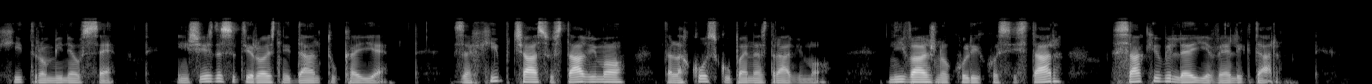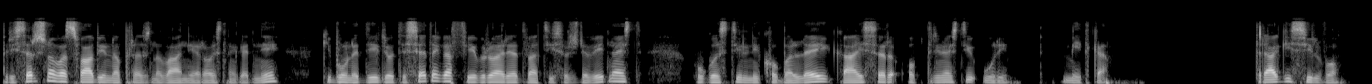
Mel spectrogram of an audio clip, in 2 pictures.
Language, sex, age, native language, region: Slovenian, male, 18-29, Slovenian, Central Slovenia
